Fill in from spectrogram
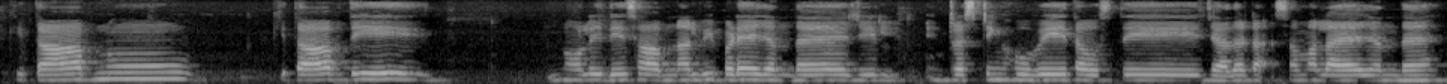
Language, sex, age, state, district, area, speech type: Punjabi, female, 45-60, Punjab, Mohali, urban, spontaneous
